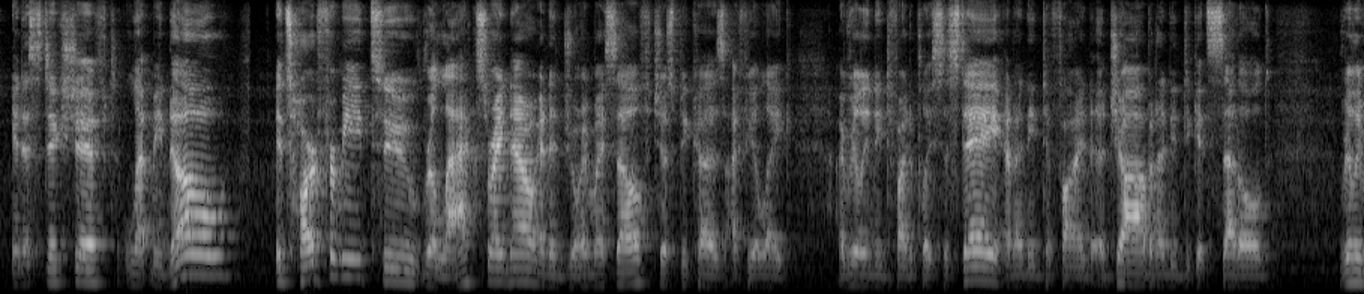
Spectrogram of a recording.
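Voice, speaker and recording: A man's voice: mid-range voice, bright, forceful tone, reverberant. A young man from Maryland vlogging casually with a stuffy, congested voice, talking in a rambling, slightly anxious way. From Maryland, USA. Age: young adult. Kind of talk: casual vlog monologue.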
